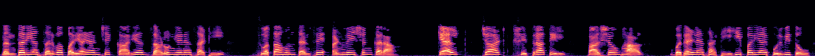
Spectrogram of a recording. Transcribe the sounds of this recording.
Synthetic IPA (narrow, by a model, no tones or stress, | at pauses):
nənt̪əɾjasəɾʋəpəɾjajãɲt͡sekaɾjəd͡zaɽ̃uːnɡʱeɳjasaʈʰiː | sʋət̪aɦuːnt̪jãnt͡seəɳʋeɕənkəɾa̰ | kælk | t͡ɕaɾʈkʂet̪ɾat̪iːl | paɾɕəwbʱaɡ | bəd̪əɭɳjasaʈiːɦiːpəɾjajpuɾʋit̪o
